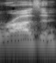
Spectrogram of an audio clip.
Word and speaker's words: rosin: We have information on rosin paper, which is pronounced with a short O.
